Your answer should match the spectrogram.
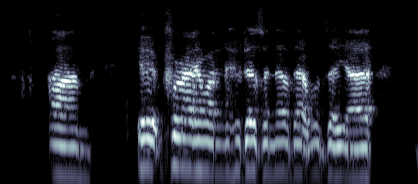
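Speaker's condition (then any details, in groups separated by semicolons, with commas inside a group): Cerebral palsy; present from birth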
